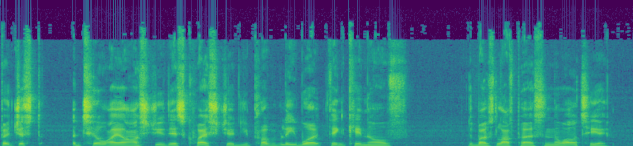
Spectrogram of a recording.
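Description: This man has an ordinary speaking voice, fairly high in pitch with ordinary pitch variation, and he talks at a fairly quick pace. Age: 30s. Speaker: podcast host, hypnotherapist. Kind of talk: solo podcast monologue. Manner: casual, conversational with fillers.

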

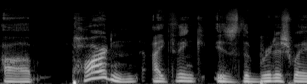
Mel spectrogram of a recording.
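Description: A man talks in an unremarkable speaking voice with an American accent. His pitch is fairly high and his pace fairly slow. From New York. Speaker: intercultural consultant. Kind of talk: casual chat.

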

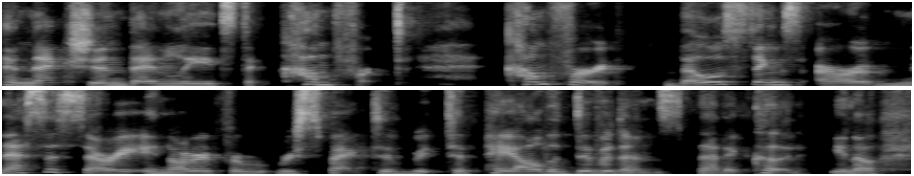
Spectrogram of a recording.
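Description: Here is a woman with a plain, everyday voice at medium pitch. She talks at a moderate pace with ordinary pitch variation. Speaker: organizational psychologist. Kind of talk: interview conversation.

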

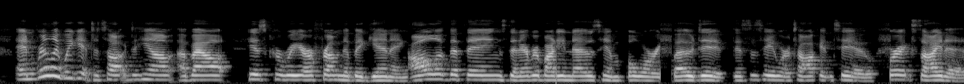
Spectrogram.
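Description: A woman speaks in a normal speaking voice at a moderate pace. Her intonation stays fairly even. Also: medium pitch for a woman, hardly any pauses. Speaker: nonprofit development director and podcast host. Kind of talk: interview.

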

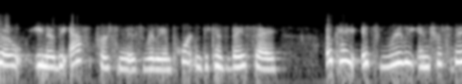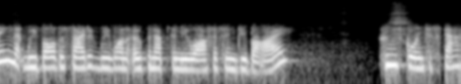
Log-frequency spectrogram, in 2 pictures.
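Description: A woman with a Canadian accent talks at a very fast pace. Her pitch sits fairly high, and her intonation is lively. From Canada, Toronto. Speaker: strategy consultant and coach. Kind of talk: interview conversation.

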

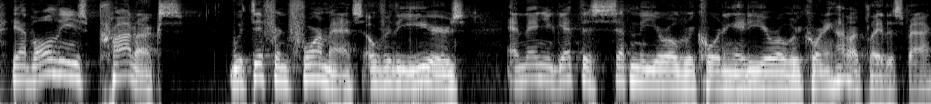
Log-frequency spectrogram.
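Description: Over noticeable background noise, a man at medium pitch talks with lively intonation. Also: moderate pace. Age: old. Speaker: podcast host. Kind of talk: interview.

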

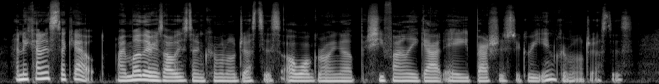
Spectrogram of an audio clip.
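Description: A woman with an American accent at a very fast pace, with hardly any pauses, a fairly low pitch, ordinary pitch variation and a dry, close sound with no echo. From US South, Georgia. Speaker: returned missionary. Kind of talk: interview.

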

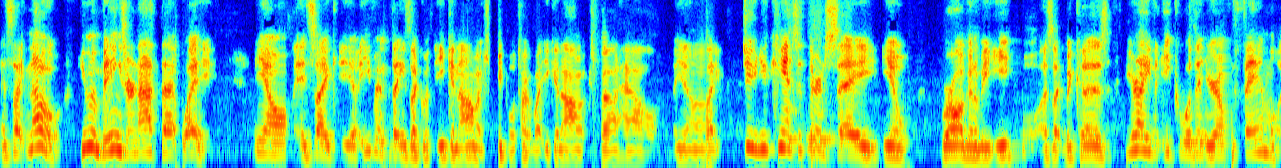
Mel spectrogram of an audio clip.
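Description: A man with a Southern US accent talks very fast in a fairly high pitch with very wide pitch swings. His tone is bright and sharp. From US South, northwest Tennessee. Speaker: podcast co-host. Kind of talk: casual chat.

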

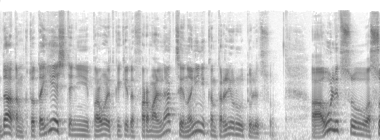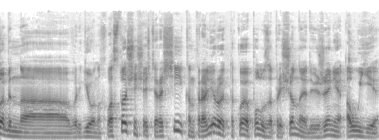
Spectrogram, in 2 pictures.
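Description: Lively intonation from a man with a normal speaking voice, fairly low in pitch, at a moderate pace. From Cherepovets, northwest Russia. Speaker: radio host and political journalist. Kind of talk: radio interview.

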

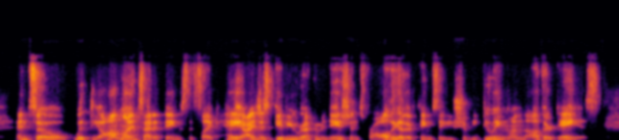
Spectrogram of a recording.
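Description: Against noticeable background noise, a woman talks at a very fast pace with ordinary pitch variation. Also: medium pitch for a woman, hardly any pauses, big swings in loudness. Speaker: fitness coach. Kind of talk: casual chat.

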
